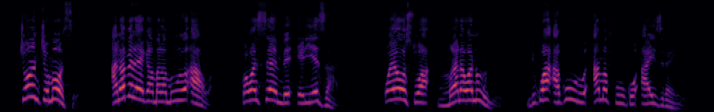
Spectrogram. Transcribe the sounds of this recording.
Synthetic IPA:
t͡ʃɔnt͡ʃɔmɔsɛ̥ | anapɛɾɛkamalamulɔʔawa̰ | kwawansɛmbɛɛliɛza̰ːɾa | kwajɛɔswamwanawanunḭ | ndikwaʔak̬uluamafukɔʔais̬ɾa̰ɛ̰ːlḭ

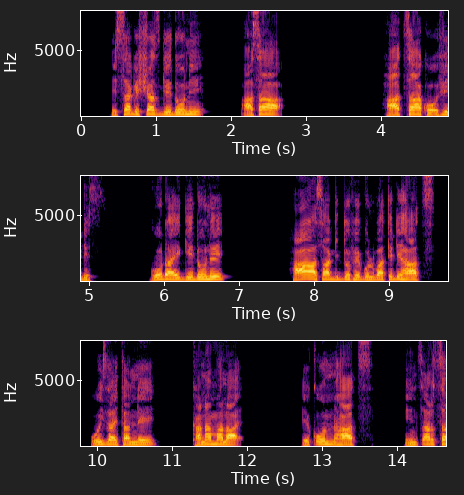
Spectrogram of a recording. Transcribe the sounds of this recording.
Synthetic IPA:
hɛsːɐɡɪʃːɐs̬ɡeːd̪oːnɪ | ʔɐsaː | haːt͡sːaːkɔɛfɪd̪ɛs | ɡɔd̪ɐjɡeːd̪oːnɪ | haaːsaːɡɪd̪ːɔfɛɡʊlbɐt̪ɪd̪ɪhaːt͡s | ɔjɪzɐjt̪ɐnːɛ | kɐnɐmɐlɐ | ɛkʼɔnɦaːt͡s | ɪnt͡sʼːɐɾs

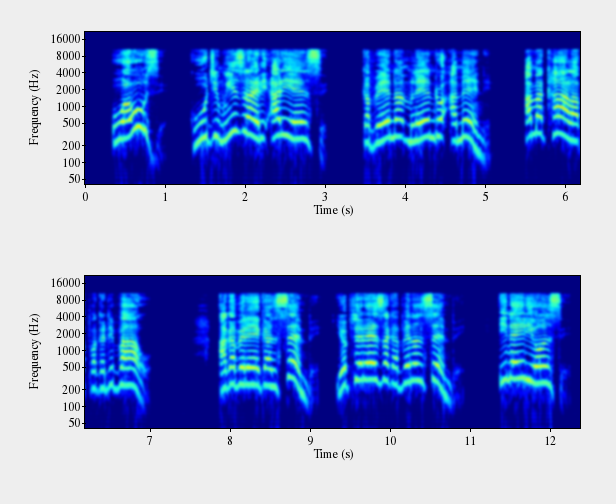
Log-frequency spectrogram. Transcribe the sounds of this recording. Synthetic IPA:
uwauzɛ | kut̬imuis̬ɾaɛliʔalijɛnsɛ̥ | kapɛnam̩lɛndɔʔamɛnɛ̰ | amakʰalapak̬at̬ipaːwɔ | akapɛɾɛk̬ansɛmbɛ | jɔpʰɛɾɛzakap̬ɛnan̩sɛmbɛ | inailijɔːnsɛ̥

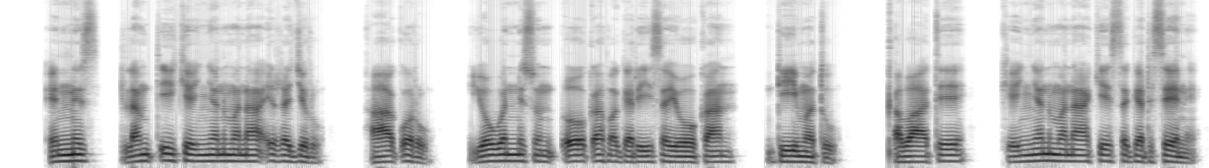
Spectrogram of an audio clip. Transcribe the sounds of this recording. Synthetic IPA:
ʔɪnːɪs | lɐmt̪ʼiːke̞ːɲːɐnmɐnaːʔɪrːɐd͡ʒɪɾʊ | haːkʼɔɾʊ̰ | joːwɐnːɪsʊnᶑo̞ːkʼɐbɐɡɐɾiːsɐjo̞ːkaːn | d̪iːmɐt̪ʊ̰ | kʼɐβaːt̪e̞ː | kʰe̞ːɲːɐnmɐnaːke̞ːsːɐɡɐd̪se̞ːnɛ̰

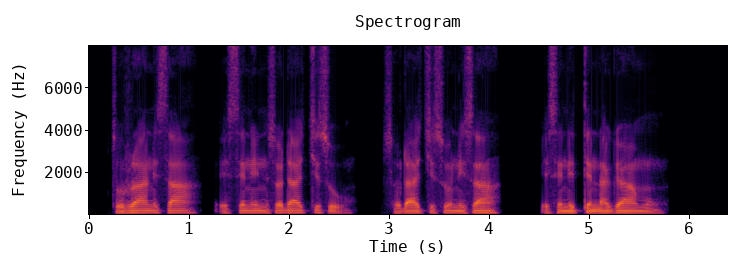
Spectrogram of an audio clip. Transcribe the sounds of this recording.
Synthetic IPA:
t̪ʊrːaːnɪsaːɪsɪnɪnsɔd̪aːt͡ʃːɪsʊ̰ | sɔd̪aːt͡ʃːɪsuːnɪsaː | ɪ̰sɪnɪt̪ːɪnɐɡaːɐmʊ

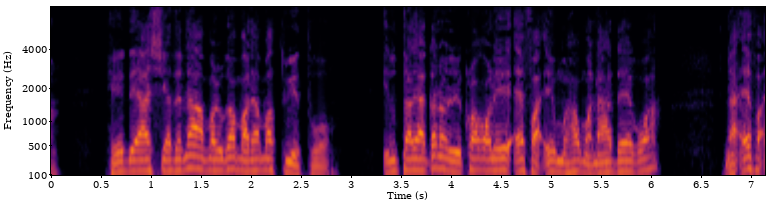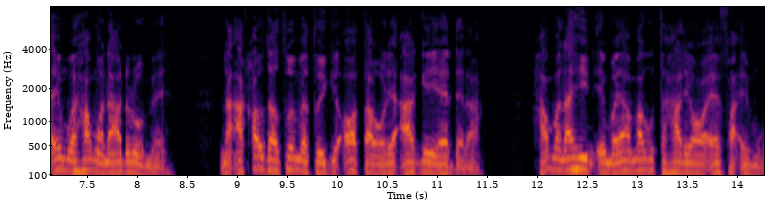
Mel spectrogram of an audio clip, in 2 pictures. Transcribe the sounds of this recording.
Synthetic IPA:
heːndejaɕiaðenajamaɾuɣamaɾeamatwetwɔ | eɾutaɾeaɡanɔneɾekoɾaɣɔɾeʔɛfa̰ʔemwɛɦamwɛnaːdɛɣwa | na̰ʔɛfa̰emwɛɦamwɛnaːdoɾomɛ | na̰ʔakaɾutatotoɾomɛtoiɡeʔɔtaoɾea̰ʔaɣeɛdɛɾa̰ | hamwɛnaɦinemwɛjamaɣutaɦaɾeɔɛfa̰ʔemoɛ

